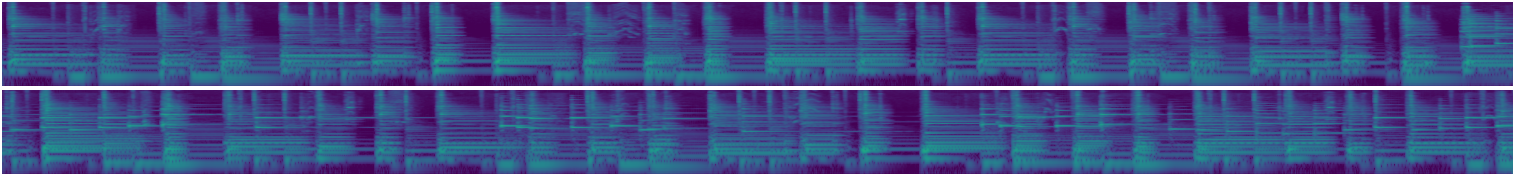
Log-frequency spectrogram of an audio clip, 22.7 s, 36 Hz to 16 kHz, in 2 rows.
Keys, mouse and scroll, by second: 1.2 s, 4.1 KP_3, 4.8 shift+middle click, 5.9-8.3 drag, 9.1 s, 9.5 y, 9.9 KP_0, 10.1-11.6 drag, 12.6 click, 13.5 click, 15.0 click, 15.6-18.0 drag, 18.2-20.3 drag, 20.3 s, 20.5 y.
